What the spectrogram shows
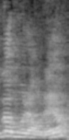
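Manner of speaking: ordinary talk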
